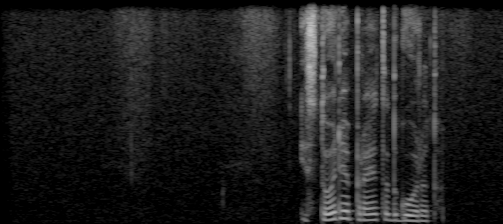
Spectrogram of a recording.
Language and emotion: Russian, neutral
